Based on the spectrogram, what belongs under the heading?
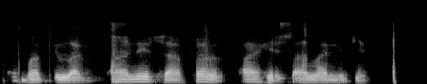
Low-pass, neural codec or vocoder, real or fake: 7.2 kHz; codec, 16 kHz, 1.1 kbps, Voila-Tokenizer; fake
